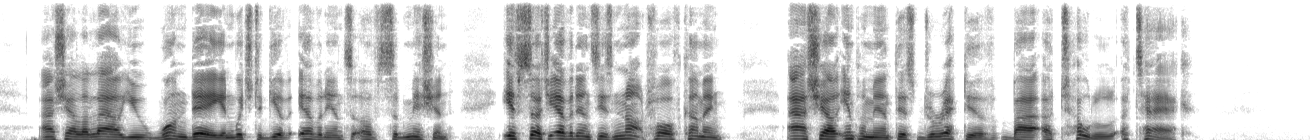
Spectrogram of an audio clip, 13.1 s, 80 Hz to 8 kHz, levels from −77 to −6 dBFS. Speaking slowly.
Yes: slow, 130 wpm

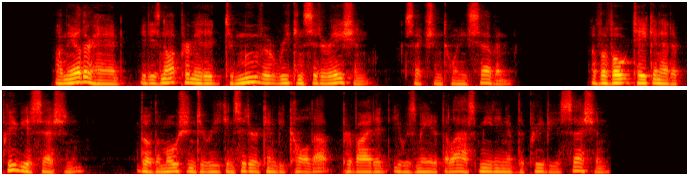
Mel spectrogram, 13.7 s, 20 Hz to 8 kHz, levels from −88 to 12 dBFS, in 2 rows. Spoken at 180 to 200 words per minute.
Yes: average, 190 wpm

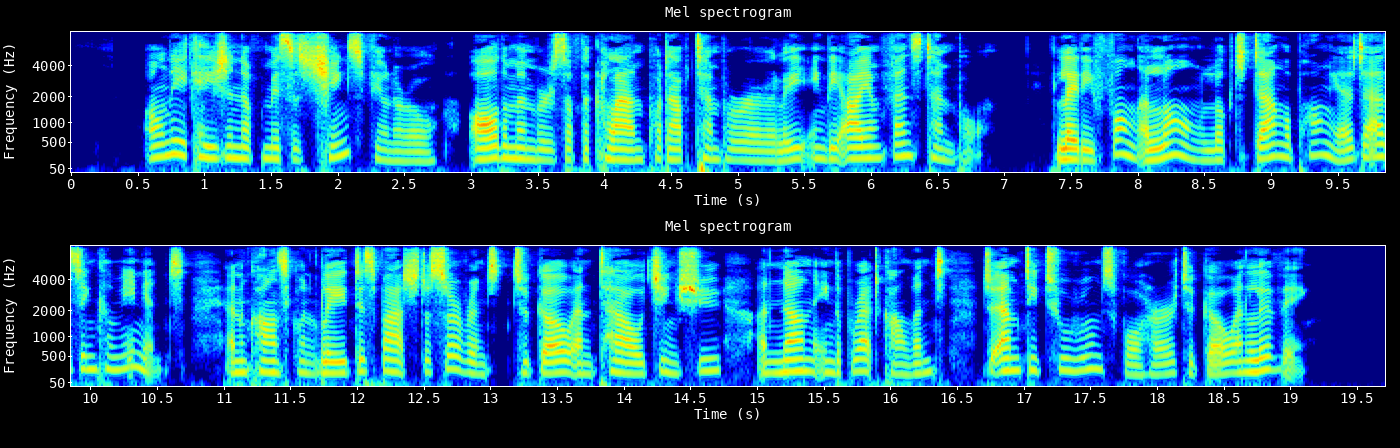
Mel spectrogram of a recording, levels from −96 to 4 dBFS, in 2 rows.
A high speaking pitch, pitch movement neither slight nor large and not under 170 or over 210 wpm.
Yes: high, 200 Hz; average, 3.5 semitones; average, 175 wpm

